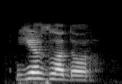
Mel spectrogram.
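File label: "йӧзладор", Komi, female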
